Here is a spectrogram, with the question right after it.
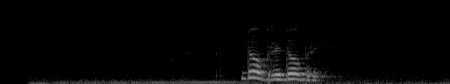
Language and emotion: Russian, neutral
